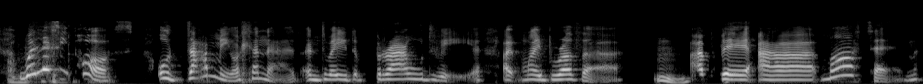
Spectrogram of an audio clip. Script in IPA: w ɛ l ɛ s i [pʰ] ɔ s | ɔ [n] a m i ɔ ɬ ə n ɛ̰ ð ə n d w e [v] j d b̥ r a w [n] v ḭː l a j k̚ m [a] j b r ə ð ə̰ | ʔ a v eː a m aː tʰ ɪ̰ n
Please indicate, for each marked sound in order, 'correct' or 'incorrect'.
correct, incorrect: d, incorrect: none, incorrect: d, correct

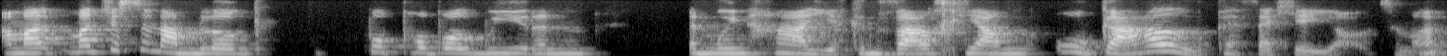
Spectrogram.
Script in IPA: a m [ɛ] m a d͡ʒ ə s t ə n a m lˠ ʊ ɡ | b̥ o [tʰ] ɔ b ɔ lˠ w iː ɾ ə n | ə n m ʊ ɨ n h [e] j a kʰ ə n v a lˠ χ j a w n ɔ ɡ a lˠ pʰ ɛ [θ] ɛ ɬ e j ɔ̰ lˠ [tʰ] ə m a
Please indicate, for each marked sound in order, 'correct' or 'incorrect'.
incorrect: a, incorrect: pʰ, incorrect: a, correct, correct

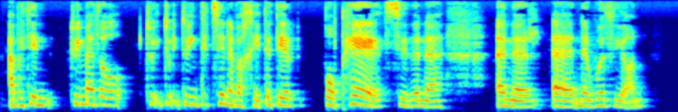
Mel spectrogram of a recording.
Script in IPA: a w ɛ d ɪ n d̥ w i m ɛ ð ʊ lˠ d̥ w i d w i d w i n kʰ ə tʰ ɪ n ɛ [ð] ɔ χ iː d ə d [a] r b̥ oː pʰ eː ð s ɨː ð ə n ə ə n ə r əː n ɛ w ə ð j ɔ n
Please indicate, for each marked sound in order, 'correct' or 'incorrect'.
incorrect: v, incorrect: i

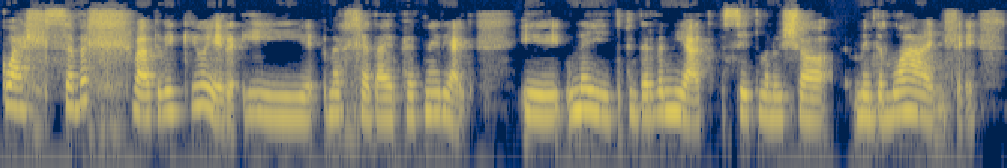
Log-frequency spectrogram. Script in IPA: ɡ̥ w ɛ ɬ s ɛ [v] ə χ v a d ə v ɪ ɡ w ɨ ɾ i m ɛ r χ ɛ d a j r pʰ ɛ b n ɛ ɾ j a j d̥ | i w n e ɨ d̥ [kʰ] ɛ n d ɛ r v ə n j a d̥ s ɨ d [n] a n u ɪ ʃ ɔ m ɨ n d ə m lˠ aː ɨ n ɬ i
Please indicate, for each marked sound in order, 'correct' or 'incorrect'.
correct, incorrect: pʰ, incorrect: m

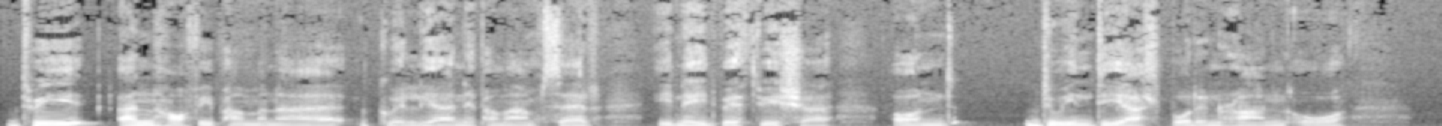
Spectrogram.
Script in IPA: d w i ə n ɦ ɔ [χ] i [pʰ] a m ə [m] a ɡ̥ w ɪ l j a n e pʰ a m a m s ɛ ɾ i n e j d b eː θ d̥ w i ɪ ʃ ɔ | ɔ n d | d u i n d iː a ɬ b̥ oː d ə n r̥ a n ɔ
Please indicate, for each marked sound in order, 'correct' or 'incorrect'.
incorrect: f, correct, incorrect: n

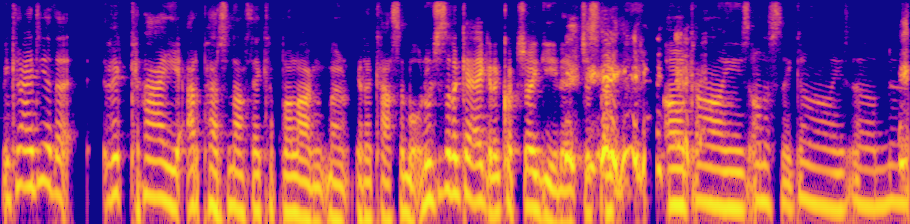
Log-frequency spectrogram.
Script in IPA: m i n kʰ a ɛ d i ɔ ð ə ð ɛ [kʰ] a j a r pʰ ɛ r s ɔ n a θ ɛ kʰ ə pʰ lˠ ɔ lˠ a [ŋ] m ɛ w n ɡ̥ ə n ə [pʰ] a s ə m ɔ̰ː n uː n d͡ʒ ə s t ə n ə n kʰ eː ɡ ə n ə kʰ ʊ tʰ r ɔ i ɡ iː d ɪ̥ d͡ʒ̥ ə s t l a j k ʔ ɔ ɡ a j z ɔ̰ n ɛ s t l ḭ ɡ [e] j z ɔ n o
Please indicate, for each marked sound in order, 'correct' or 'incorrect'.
correct, correct, incorrect: kʰ, incorrect: a

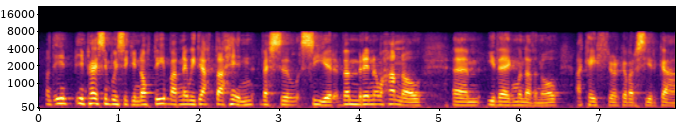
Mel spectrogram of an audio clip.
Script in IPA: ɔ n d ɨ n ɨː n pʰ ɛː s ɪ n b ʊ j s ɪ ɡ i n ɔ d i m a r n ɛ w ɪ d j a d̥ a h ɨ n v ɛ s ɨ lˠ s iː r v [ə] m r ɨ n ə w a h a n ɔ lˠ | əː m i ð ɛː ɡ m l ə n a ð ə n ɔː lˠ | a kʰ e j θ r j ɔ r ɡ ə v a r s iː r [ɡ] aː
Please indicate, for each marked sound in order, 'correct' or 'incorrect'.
correct, correct

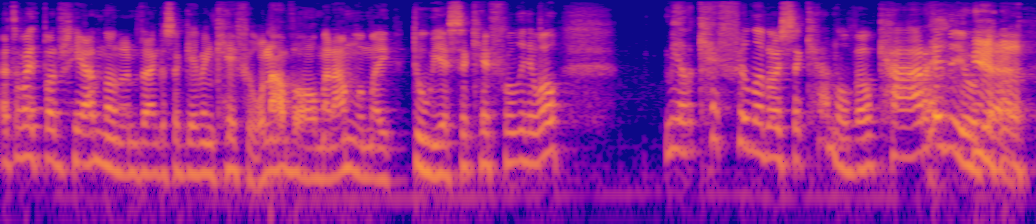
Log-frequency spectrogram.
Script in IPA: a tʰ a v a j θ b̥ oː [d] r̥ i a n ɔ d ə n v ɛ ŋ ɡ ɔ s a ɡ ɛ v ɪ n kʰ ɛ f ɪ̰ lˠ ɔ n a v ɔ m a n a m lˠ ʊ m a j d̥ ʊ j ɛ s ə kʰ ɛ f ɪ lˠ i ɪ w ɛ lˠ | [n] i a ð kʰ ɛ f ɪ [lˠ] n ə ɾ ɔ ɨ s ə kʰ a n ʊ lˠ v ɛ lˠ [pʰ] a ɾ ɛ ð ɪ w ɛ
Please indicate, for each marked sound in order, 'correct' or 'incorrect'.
correct, incorrect: m, correct, incorrect: kʰ

